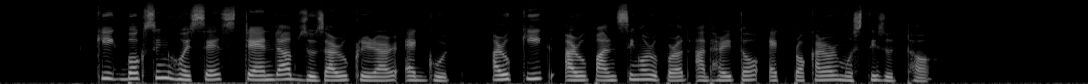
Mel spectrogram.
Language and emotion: Assamese, neutral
